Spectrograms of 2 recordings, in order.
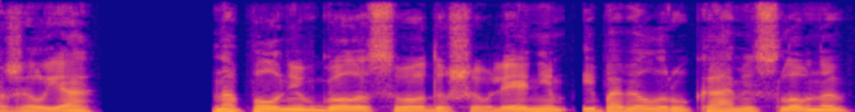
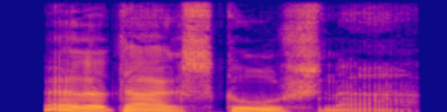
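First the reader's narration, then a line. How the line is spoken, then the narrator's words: Bored drawl. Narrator (Russian): протянул Билли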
